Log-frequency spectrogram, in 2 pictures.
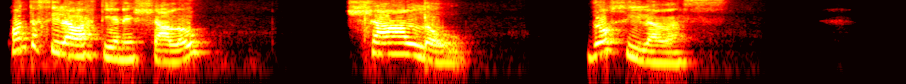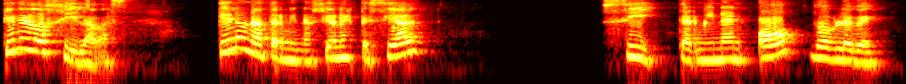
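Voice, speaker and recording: A woman walks through a grammar lesson at a deliberately slow pace. Her voice sits in an ordinary middle register. She is patient and poses questions to her students, then answers them herself. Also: medium pitch, very animated. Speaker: English teacher.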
